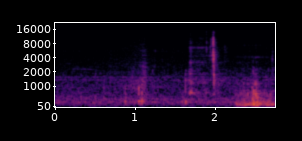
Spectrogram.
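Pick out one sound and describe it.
A man smacks his lips and exhales.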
